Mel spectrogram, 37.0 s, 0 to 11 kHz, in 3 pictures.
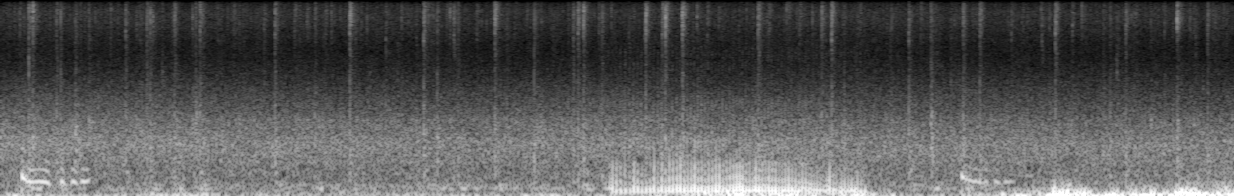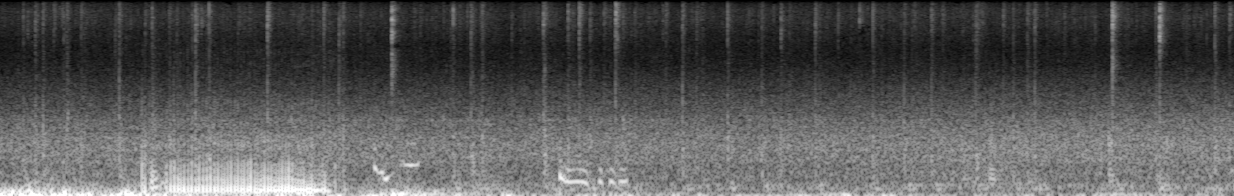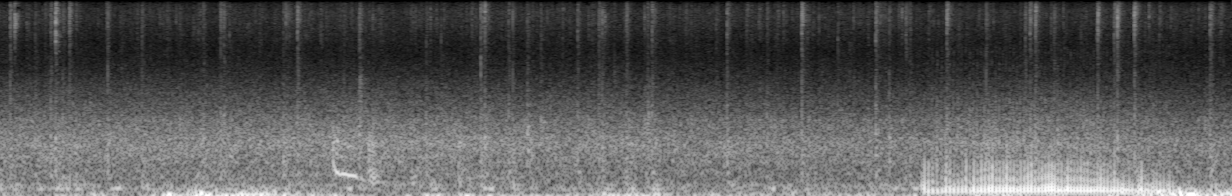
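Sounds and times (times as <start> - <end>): rain pattering: 0.0 - 37.0
low voice-like sound: 0.2 - 0.9, 9.6 - 10.2, 13.8 - 16.6, 17.9 - 18.6, 28.0 - 28.6
puppy snoring: 0.2 - 0.9, 6.1 - 8.7, 9.6 - 10.2, 13.6 - 16.6, 17.9 - 18.6, 28.0 - 28.5, 33.9 - 36.8.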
